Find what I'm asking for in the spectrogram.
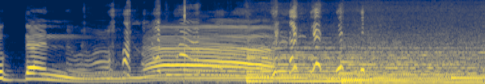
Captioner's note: laughter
